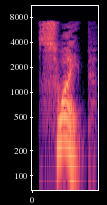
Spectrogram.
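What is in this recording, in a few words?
"swipe", spoken word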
